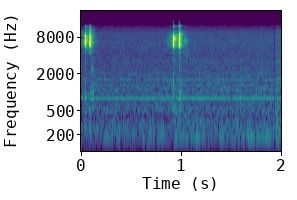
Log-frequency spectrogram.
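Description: Two computer mouse clicks about a second apart, each a quick press-and-release pair, from a Logitech B175 wireless mouse.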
